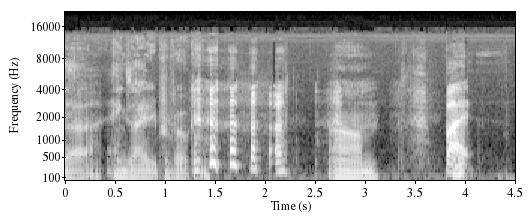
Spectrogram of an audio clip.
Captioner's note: laughs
